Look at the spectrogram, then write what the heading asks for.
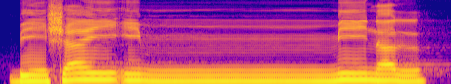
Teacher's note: Kemudian tanwin in huruf in bertemu huruf mi berharakat tasydid. Maka tanwin innya melebur ke huruf mi. Kita tahan dan tekan serta kita dengungkan dua sampai 3 harakat. Bisyaiim minal.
